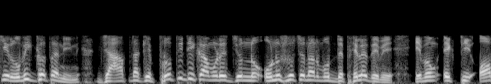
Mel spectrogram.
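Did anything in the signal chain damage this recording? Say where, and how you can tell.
Yes. The damage is gain pumping, most likely from input gain set far too high at the microphone stage, with a fast limiter or compressor clamping it on every loud syllable. Throughout the speech, the gain swings by around 15 dB. On the waveform, peaks sit flattened at a near-constant ceiling. On the spectrogram, the signal sits inside a band that stops at 4 kHz from the G.711 call codec.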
